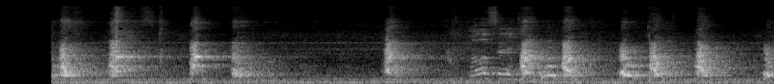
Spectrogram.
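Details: Boerboel (South African Mastiff) kept in Egypt, one of a pair, giving deep loud single barks at irregular intervals, with a cluster of quicker barks toward the end and a steady low hum behind.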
